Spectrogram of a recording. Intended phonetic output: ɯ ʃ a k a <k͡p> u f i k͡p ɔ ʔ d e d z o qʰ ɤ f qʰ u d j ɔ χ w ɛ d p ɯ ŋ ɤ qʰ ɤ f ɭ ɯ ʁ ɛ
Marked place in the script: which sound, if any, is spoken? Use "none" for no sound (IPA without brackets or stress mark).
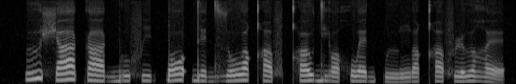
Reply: ɡ͡b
